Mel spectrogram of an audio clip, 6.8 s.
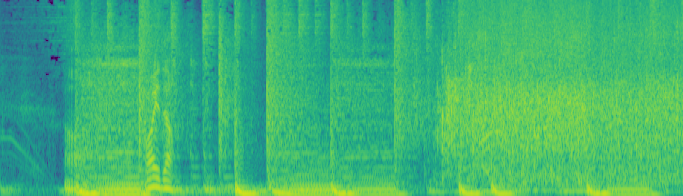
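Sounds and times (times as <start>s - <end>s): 
music with a steady thumping low beat: 0.8s - 6.8s
speech: 1.5s - 1.9s
crowd applause sound effect: 4.1s - 6.8s.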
